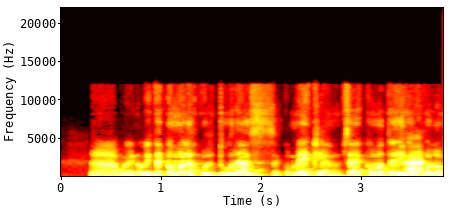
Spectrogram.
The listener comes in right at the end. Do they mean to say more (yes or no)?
no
